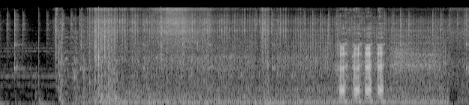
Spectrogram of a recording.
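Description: A car engine starts and idles with a steady low rumble.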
